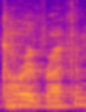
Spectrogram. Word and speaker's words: Corryvrekan: Oh, Corryvrekan.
